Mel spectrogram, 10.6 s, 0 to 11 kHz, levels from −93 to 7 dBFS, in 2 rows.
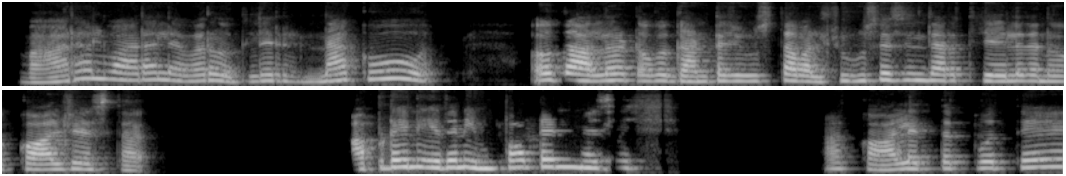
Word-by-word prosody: వారాలు 215 - -2
వారాలు 265 +1 -1
ఎవరు 225 +3 -2
వదిలేరు. 215 +3 -5 0.2
నాకు 265 +4 -1 0.8
ఒక 260 - -2
అలవాటు. 245 +2 0
ఒక 225 - -1
గంట 200 0 -2
చూస్తా, 220 +2 -3
వాళ్ళు 195 -2 -1
చూసేసిన 245 +2 -1
తరువాత 235 0 -2
చేయలేదనుకో 215 -1 -1
కాల్ 205 0 +5
చేస్తా. 210 -5 -4 1.1
అప్పుడైనా 285 +3 +3
ఏదైనా 280 0 +5
ఇంపార్టెంట్ 280 +4 +3
మెసేజ్ 260 0 -4 0.9
ఆ - - -5
కాలెత్తకపోతే 240 +6 -2
235 Hz, 125 wpm, -24 LUFS, 215-260 Hz, 1.1 s, కాల్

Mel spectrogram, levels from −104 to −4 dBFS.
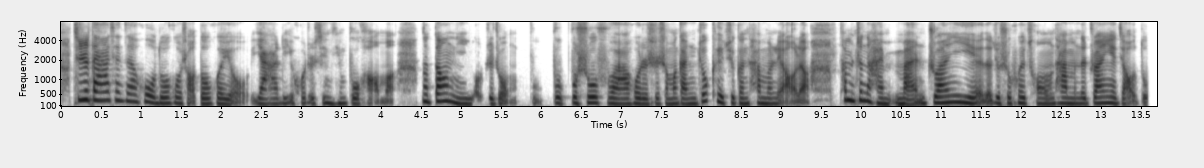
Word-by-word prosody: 其 305 - +2
实 310 0 +8
大 305 - +5
家 290 - +2
现 295 -1 -3
在 255 -2 -1
或 230 -3 +1
多 195 0 +2
或 195 -2 -1
少 - - -3
都 175 0 0
会 180 -2 0
有 160 - -5
压 175 0 0
力， 185 +1 -5
或 185 -1 -7
者 180 - -6
心 190 +2 -3
情 185 +1 -3
不 185 -1 -1
好 - - -5
嘛。 - - -5 0.3
那 255 - +2
当 255 +2 +4
你 180 -4 +1
有 - - -8
这 - - -2
种 170 - -5
不 - - -15
不 195 - 0
不 200 +2 -2
舒 205 +2 +3
服 190 -1 -5
啊， 175 -1 +3
或 185 0 +1
者 175 - +1
是 180 +1 -4
什 175 0 -4
么 180 - 0
感 175 -1 +1
觉， - - -1
你 180 - -2
就 250 +7 0
可 260 -2 -3
以 - - +5
去 195 0 -3
跟 185 -1 -1
他 185 +2 -3
们 180 -2 0
聊 185 - -2
聊。 - - -1 0.4
他 310 - 0
们 285 -3 +4
真 295 - +2
的 260 - +3
还 195 -5 0
蛮 180 +3 +1
专 215 +3 +4
业 195 -2 +3
的， - - -1
就 195 - -1
是 190 0 -1
会 200 +1 0
从 185 0 -3
他 195 0 +1
们 185 -1 0
的 185 - +1
专 195 +2 +2
业 200 -2 +2
角 180 -1 -3
度 - - -6
190 Hz, 310 characters per minute, -23 LUFS, 180-210 Hz, 0.4 s, 实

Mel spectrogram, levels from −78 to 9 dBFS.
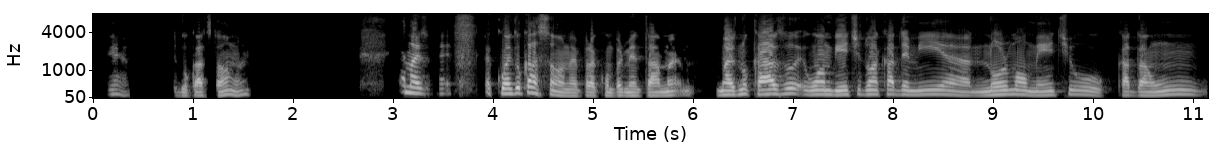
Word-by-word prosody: Eh, 155 -6 -11 0.5
eduação, 115 +3 -1
né? 145 +3 -6 1.5
É, 230 - -3
mas, 185 -4 +3
eh, 175 +1 -10
com 180 -1 +4
educação, 180 - +3
né, 105 -1 -2
para 110 +2 +1
cumprimentar. 110 0 -1 0.6
Mas, 135 +1 +3
no 165 +1 0
caso, 160 +4 +4
o 145 +1 +2
ambiente 145 +1 +2
de 150 - -5
uma 150 - +4
academia, 145 -3 -1
normalmente, 130 +1 -1
o 135 -7 -5
cada 120 -1 -1
um 140 +4 -4
140 Hz, 125 wpm, -21 LUFS, 120-155 Hz, 1.5 s, com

